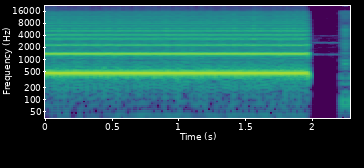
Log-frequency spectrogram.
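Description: Telephone line tone: one loud, steady beep lasting about two seconds that starts and cuts off abruptly, heard as the call is put through to the operator.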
